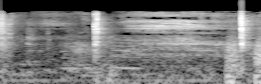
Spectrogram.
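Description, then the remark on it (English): Dice clatter onto a table during a dice game in two brief bursts, a sharp rattle about a second in, then a louder scatter of clicks near the end, over a quiet background murmur. “So grab more dice.”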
